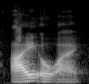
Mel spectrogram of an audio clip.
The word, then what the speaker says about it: IOI: 이걸 읽을 때 LOL이라고 읽으면 안 돼요. 웃는 게 아니에요. LOL이 아니라 IOI.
